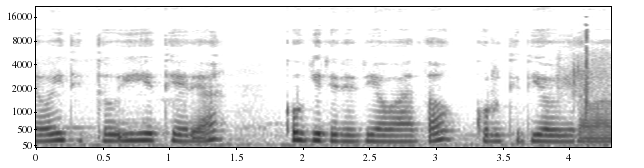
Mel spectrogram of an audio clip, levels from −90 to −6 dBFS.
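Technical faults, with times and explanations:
Throughout, MP3 compression: plainly audible watery, swirly speech with smeared attacks, likely from bit-starved MP3 encoding consistent with roughly 64 kbps.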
